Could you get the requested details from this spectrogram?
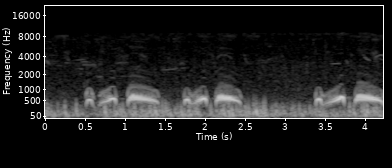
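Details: Spotted dove calling, used as a lure for trapping birds; three phrases of short rising coos leading into a longer drawn-out coo, all low and mellow, over a rustling low background.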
